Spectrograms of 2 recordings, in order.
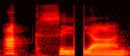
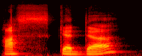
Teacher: Notice it's not axion anymore. We have had metathesis for this word.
